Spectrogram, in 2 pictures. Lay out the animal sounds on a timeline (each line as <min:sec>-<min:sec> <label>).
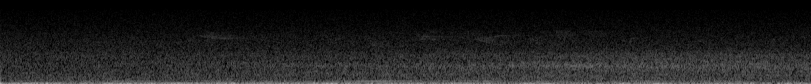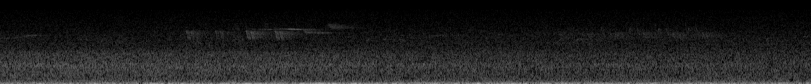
0:00.0-0:08.7 Blue-headed Vireo (Vireo solitarius)
0:09.7-0:11.2 Ovenbird (Seiurus aurocapilla)
0:10.5-0:11.8 Black-throated Green Warbler (Setophaga virens)
0:11.9-0:16.2 Blue-headed Vireo (Vireo solitarius)
0:13.7-0:15.4 Ovenbird (Seiurus aurocapilla)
